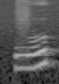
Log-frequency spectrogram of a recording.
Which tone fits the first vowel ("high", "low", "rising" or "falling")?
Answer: rising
